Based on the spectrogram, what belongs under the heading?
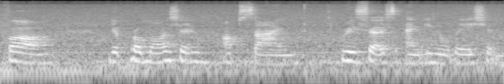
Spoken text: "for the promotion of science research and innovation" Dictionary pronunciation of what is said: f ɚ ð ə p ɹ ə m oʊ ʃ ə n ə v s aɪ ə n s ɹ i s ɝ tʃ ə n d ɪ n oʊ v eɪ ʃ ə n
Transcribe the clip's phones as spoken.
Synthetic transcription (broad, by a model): f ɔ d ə p ɹ ə m oʊ ʃ ə n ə f s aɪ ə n ɹ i s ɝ s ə n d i n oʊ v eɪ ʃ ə n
